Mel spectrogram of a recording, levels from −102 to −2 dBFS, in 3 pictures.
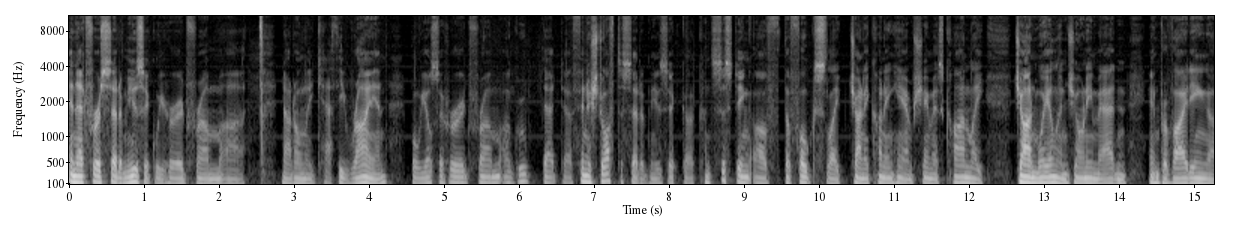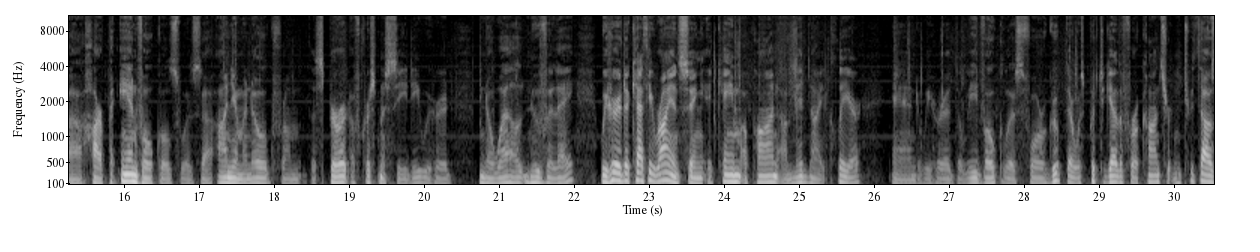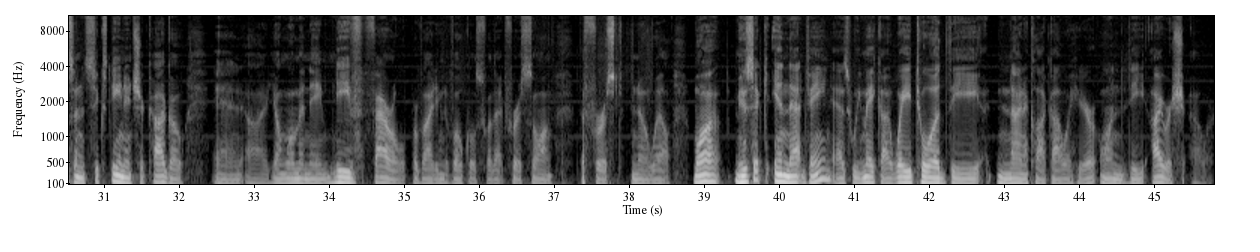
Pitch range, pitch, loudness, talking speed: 95-115 Hz, 105 Hz, -33 LUFS, 175 wpm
